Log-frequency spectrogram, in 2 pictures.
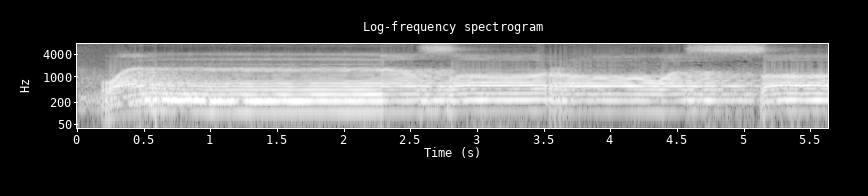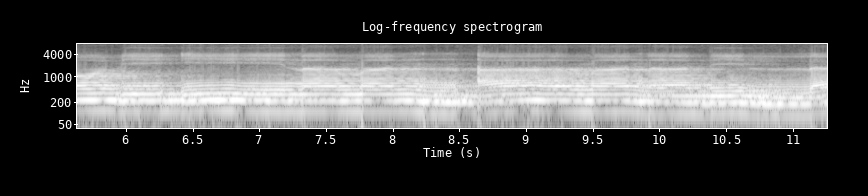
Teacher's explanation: ketika nun bertasydid tidak terburu-buru, ditekan dan ditahan, kemudian teliti panjang pendeknya.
